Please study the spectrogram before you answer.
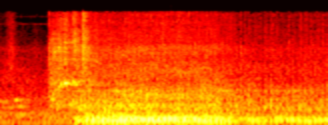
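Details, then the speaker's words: Royal Enfield Classic after fuel pump motor and filter replacement (rust cleaned from tank), higher fuel pressure: starts straight away and settles into a deep, steady single-cylinder idle without stalling; healthy start and idle. "गाड़ी अभी बंद भी नहीं हो रही है, चालू है।"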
